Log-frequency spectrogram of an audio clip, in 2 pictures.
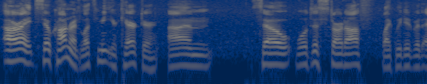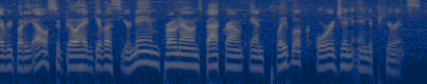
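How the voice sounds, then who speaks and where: A man's voice: mid-range voice, moderate pace, a bit bright, slight background noise. A man running a tabletop game session as game master, talking casually.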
